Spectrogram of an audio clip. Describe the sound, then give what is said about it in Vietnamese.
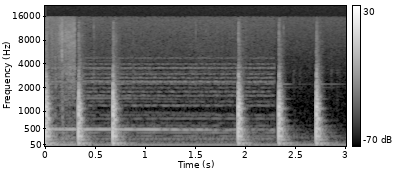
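Knocking comes from inside a sealed jade coffin: five sharp, hollow knocks, a pair followed after a pause by a quicker group of three, heard alone without talk. “bên trong cỗ quan tài ngọc hoàn toàn kín mít kia đột nhiên vang ra tiếng gõ.”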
